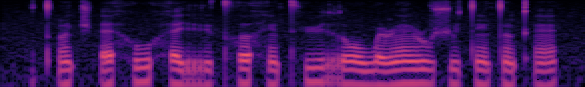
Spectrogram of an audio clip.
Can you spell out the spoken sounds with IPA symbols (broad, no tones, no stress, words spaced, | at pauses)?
tʼə̃t͡ʃʼɛ huhɛ rʲʊt̪ʰəhẽ t̪ʰyroː wəɭɛ̃ɭu ʃytẽtə̃kʼɛ̃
